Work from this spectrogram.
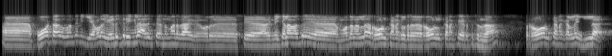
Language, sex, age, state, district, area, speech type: Tamil, male, 60+, Tamil Nadu, Erode, rural, conversation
